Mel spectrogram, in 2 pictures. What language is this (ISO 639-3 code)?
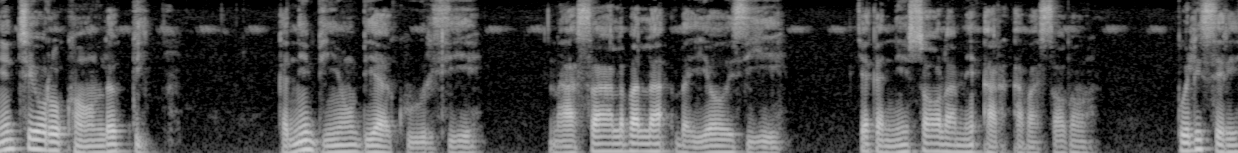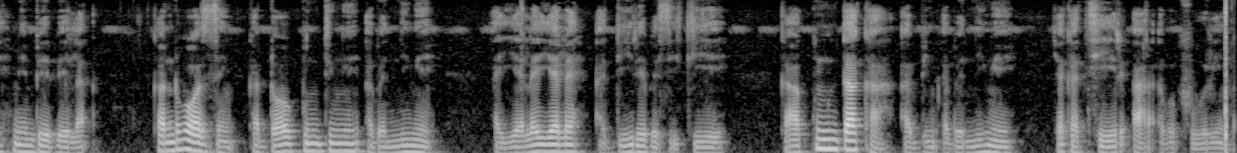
dga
